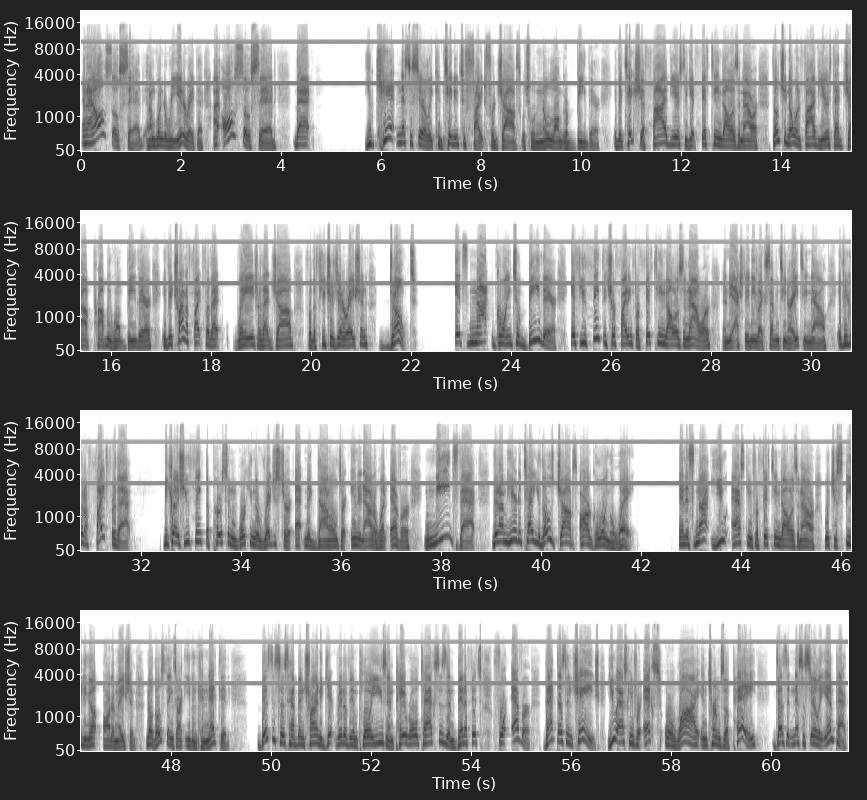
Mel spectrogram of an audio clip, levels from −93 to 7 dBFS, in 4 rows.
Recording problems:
distortion; slight; 10 dB below the speech
high-pitched whine; noticeable; throughout; 3 kHz, 15 dB below the speech

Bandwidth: 15 kHz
